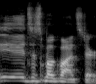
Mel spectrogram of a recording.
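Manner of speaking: usual speaking voice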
